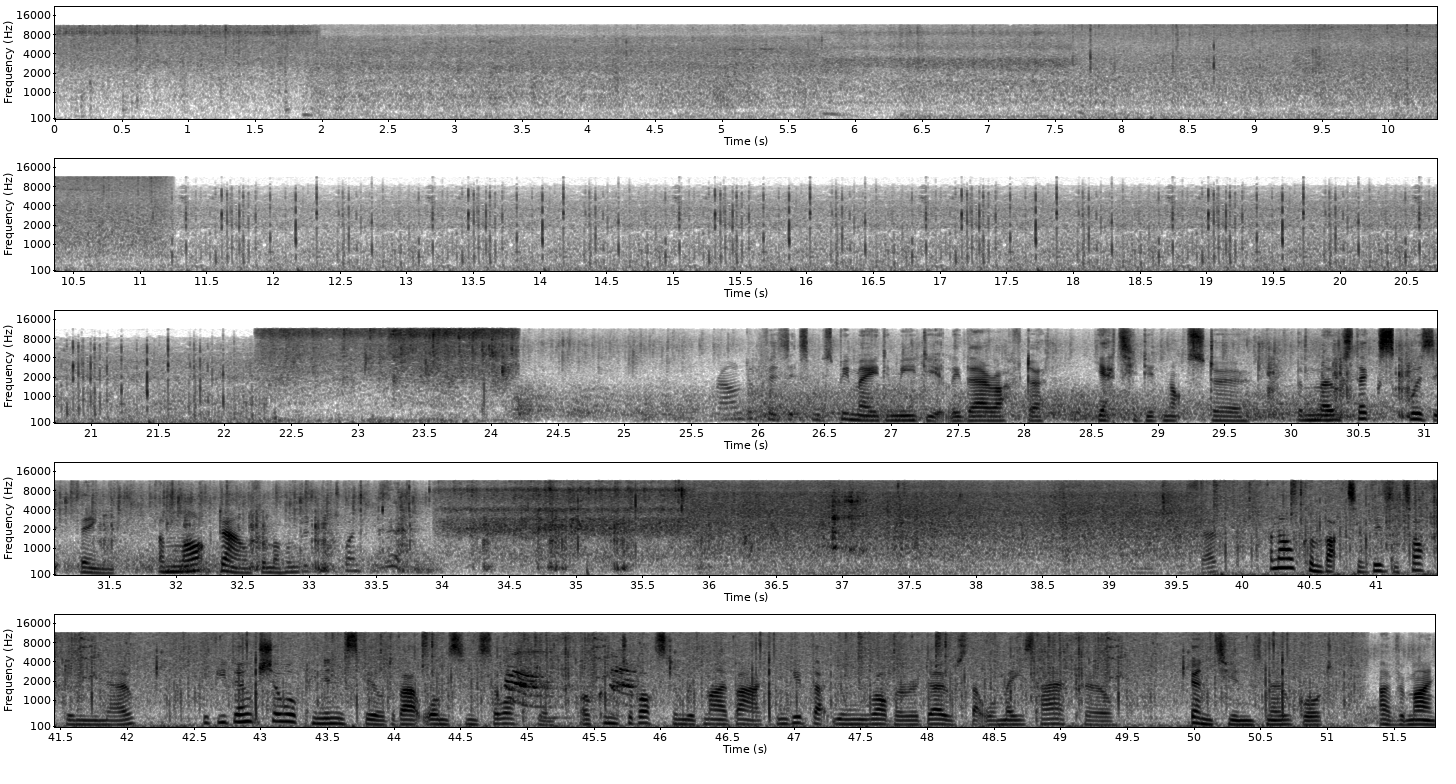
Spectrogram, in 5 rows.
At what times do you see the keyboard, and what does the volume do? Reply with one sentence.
You can't hear the keyboard here.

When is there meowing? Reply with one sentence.
You can hear the meowing from 44.8 to 45.9 s.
